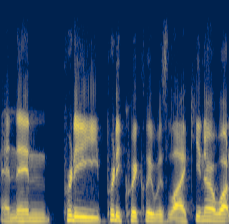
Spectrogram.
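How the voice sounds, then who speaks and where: A man with an Australian accent, medium pitch, and ordinary pitch variation. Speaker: English teacher and podcaster. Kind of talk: casual chat. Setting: podcast recording, live-streamed.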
